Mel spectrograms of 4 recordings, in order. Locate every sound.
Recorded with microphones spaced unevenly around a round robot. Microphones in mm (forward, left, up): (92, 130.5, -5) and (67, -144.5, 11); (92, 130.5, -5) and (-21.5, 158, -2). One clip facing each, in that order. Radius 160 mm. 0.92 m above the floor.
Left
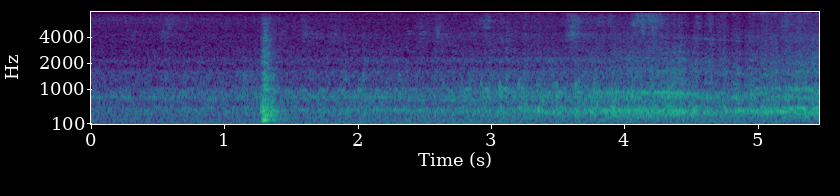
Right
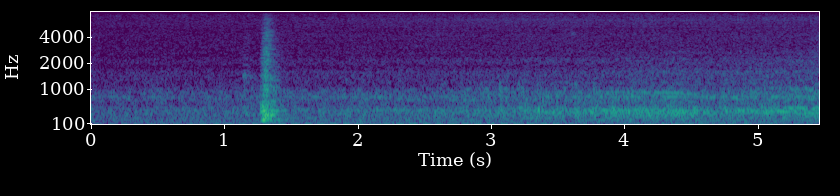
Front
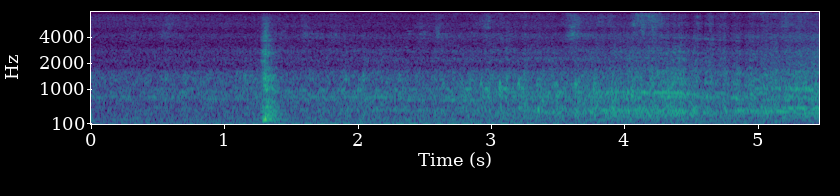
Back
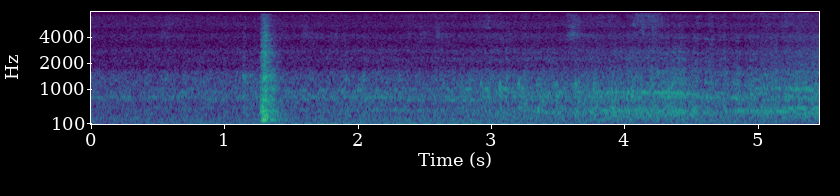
1.1 s a thud: 165° left, 1.4 m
